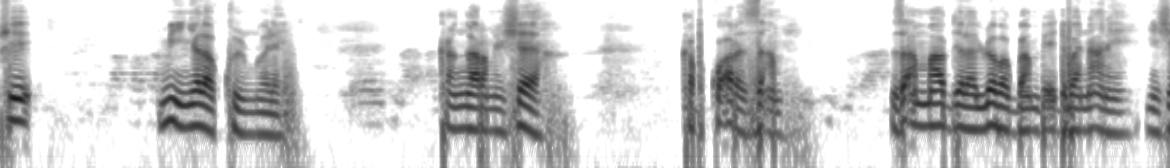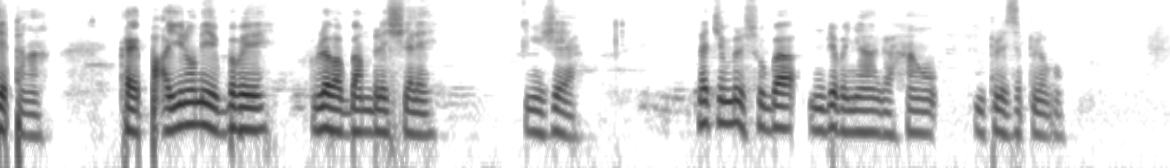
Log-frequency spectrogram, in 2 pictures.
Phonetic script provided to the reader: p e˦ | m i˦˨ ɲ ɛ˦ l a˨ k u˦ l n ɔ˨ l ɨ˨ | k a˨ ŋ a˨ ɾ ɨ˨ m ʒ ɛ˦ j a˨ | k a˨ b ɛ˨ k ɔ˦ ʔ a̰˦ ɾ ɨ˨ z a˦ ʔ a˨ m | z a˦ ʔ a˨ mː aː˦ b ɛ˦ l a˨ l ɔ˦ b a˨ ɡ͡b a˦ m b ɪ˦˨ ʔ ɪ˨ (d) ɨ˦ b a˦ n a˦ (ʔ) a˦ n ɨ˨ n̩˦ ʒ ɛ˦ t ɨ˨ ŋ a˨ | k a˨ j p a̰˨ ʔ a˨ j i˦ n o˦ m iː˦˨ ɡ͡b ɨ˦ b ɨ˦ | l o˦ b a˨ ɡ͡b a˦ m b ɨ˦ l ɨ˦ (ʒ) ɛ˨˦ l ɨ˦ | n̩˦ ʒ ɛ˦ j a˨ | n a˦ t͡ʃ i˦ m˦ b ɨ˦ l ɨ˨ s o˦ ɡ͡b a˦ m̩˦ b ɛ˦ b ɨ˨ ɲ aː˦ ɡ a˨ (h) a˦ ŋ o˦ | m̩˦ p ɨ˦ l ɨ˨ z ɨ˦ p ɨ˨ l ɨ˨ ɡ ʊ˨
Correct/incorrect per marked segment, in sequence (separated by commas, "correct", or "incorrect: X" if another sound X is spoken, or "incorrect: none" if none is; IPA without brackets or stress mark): correct, correct, incorrect: ʃ, correct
